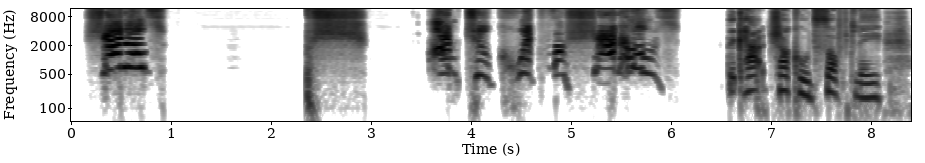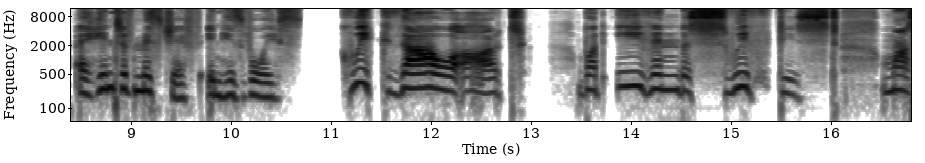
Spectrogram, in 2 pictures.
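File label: There was a Little Guinea Pig, female, British, story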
